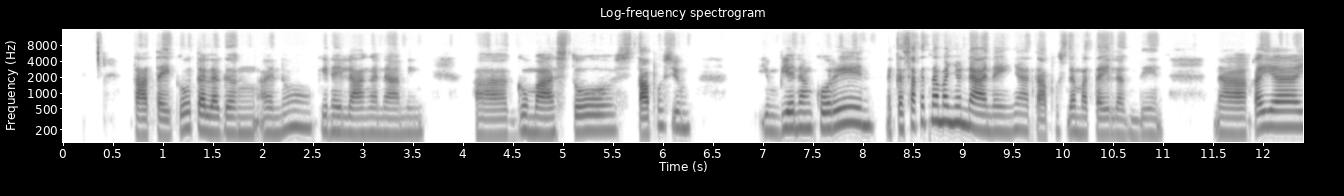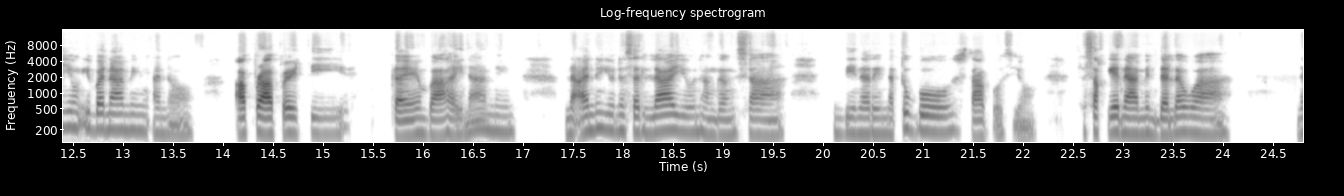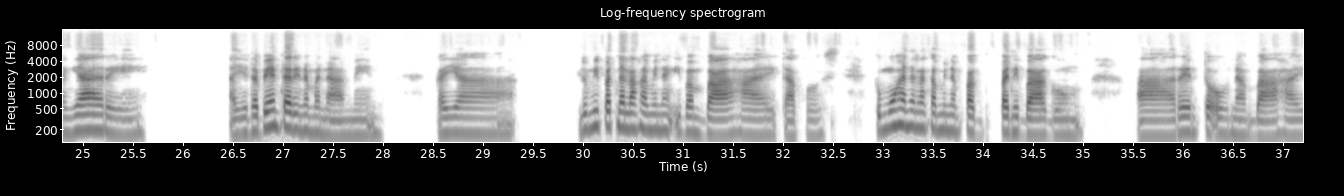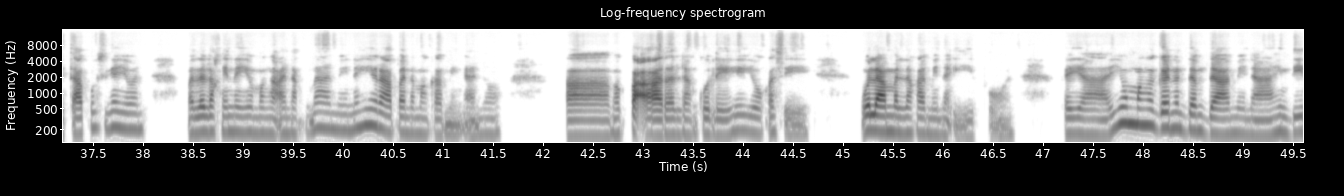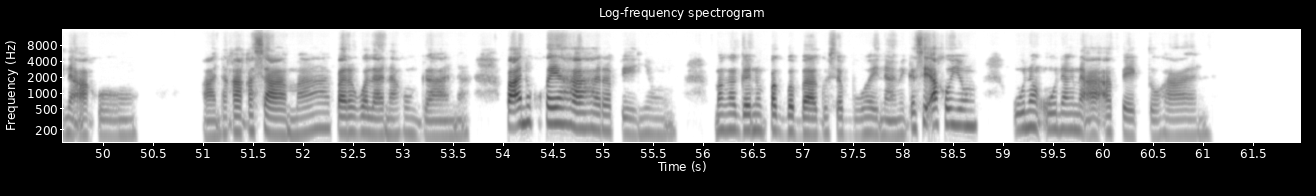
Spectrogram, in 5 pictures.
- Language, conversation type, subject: Filipino, advice, Paano ko haharapin ang damdamin ko kapag nagbago ang aking katayuan?
- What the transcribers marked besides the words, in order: tapping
